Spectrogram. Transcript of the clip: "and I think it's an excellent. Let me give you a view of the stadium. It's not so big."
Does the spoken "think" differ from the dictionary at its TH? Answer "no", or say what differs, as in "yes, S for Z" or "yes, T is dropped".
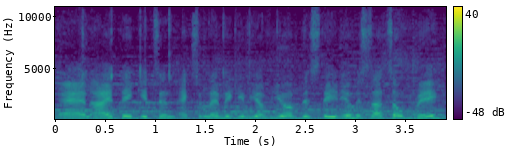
yes, T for TH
